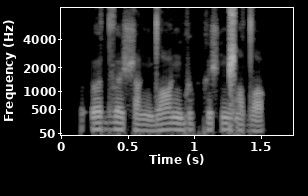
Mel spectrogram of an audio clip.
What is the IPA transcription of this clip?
ʔɤdlɤʃɑŋ dˤɑŋɡul kəʃŋ͡ǁodˤœ

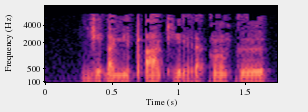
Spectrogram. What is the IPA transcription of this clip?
ɡiɗamʲa pʼakʼi rʌkõ kɯ

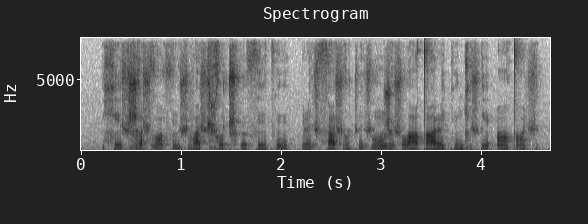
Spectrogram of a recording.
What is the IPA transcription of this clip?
xʲæʃ ʐɯʃzˤũ syʃvɑʃ ʑo ʈ͡ʂʰøset͡sẽ | ɭĩʃsɑʃo t͡ʃĩʃlũʐyʃ lˠo tˤæɭi kʲũɡʲøʃɾʲæ ʔɑ̃tˤẽʃ

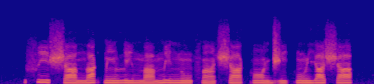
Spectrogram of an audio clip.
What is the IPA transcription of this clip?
fi˧ʃa˨na˨˦ k͡pĩ˧li˧ma˨ mi˧nũ˨ fã˨ ʃa˧ kɔ̃˧d͡ʒi˨kũ˧ ja˦ʃa˦

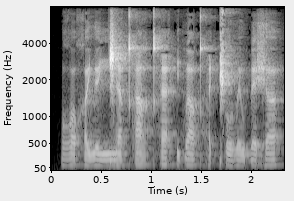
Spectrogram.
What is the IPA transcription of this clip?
ʁoχɘ lʲɐi̯ŋ͡ǁi qʰɛʁ qʰi hiɓɐu̯ qʰiǁo ðɘu̯ɓɛʃɐ

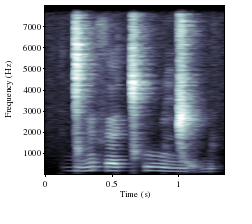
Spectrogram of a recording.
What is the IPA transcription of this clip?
ɡ͡ǀẽθɛ ǀʰuŋ͡ǁḛb

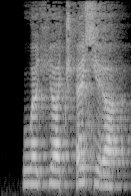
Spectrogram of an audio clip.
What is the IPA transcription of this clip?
wœçœɐ̯t͡ʃʼɛ ɕɪɐ̯

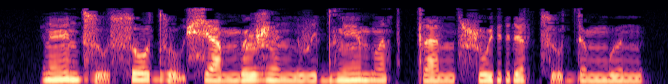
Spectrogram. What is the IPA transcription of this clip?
ɾẽd͡zṵ sodlṵɕæ møʐẽnvid lʲẽbæ̃t͡stæn ɬurʲɑ t͡sṵdɾø mɯn

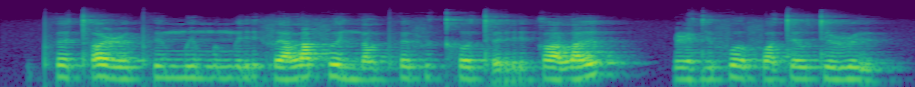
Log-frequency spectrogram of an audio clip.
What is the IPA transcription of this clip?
pʰɵtʼɔ ɭɵpʰʉmɨ mɨmʉrfe lˠəfɵ nʲelˠpʰʉfʉkʰo tʼɵrʉkɔ lˠɨ | ɭədʉfo fɔtɵu̯tʉ ɭʉ

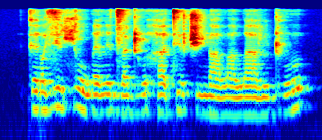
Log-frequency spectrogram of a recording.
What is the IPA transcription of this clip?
kɛɾɔzʲo ço wɛlɪd͡zaɖʱʊ hatʲɔt͡ʃɪŋa lˠawa vyɖʱʊ

